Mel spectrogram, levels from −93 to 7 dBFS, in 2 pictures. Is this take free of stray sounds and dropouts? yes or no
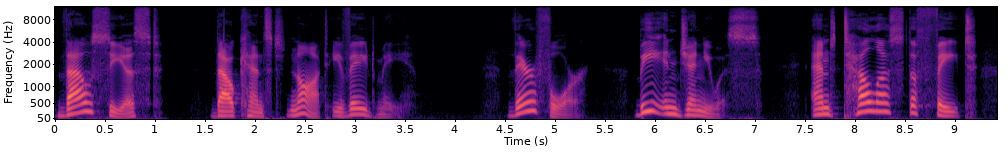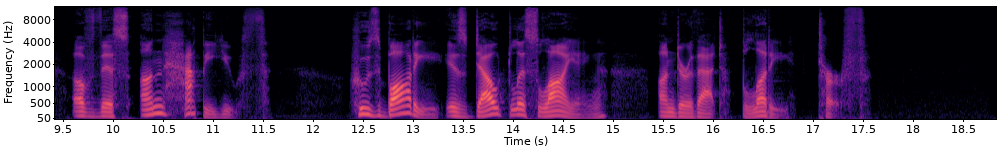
yes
